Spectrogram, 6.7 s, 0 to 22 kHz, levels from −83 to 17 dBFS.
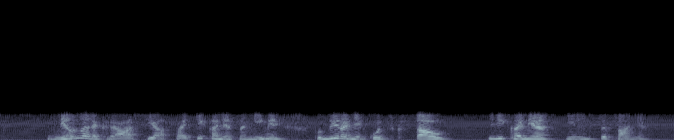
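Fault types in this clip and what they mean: Mains buzz: a steady, raspy 50 Hz buzz sits under the speech throughout, roughly 25 dB down. Unlike a smooth hum, which is mostly the fundamental, its sharp switching spikes spread harmonics well up into the kilohertz range, giving it a gritty edge.
Opus compression: the speech is muffled, grainy and rough, with nothing above 4.2 kHz. That points to a very low bitrate, around 12 kbps, in Opus's music mode as the likely cause. The roughness is noisy fill rather than MP3-style swirling or warbling holes.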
